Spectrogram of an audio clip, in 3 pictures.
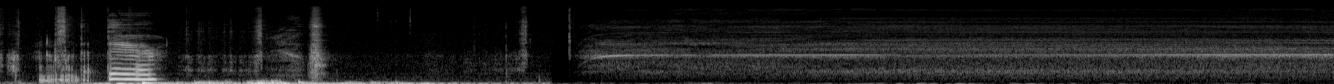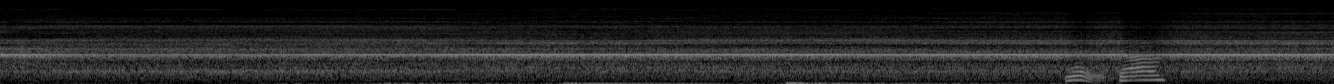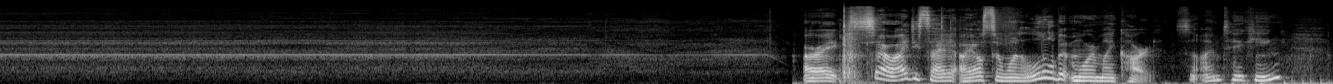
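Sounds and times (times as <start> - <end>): card rubbing and knocking: 1.4 - 3.4, 35.0 - 36.8
heat gun fan whining: 5.2 - 37.6, 38.3 - 40.0.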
